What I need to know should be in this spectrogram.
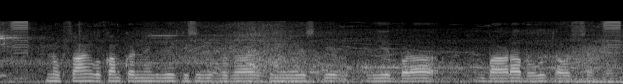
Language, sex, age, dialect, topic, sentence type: Hindi, male, 18-24, Kanauji Braj Bhasha, banking, statement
